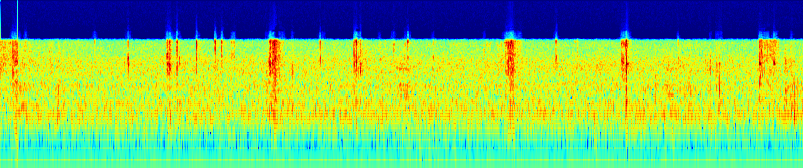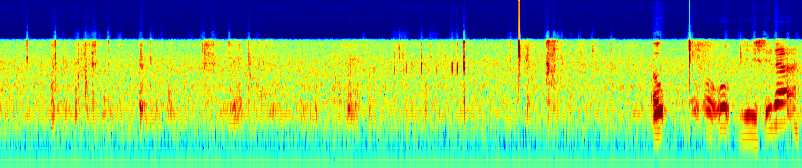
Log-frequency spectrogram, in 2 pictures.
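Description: Steel striker scraped again and again down a magnesium fire-starter rod over a pile of magnesium shavings, short sharp scrapes about once a second at an uneven pace. The sparks do not light the tinder.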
